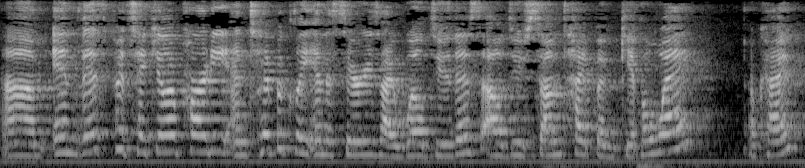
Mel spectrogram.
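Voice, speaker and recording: A woman's high voice at a fairly quick pace, with audible room echo and noticeable background noise. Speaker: beauty product sales presenter. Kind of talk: livestream tutorial. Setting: live video stream. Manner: fast.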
